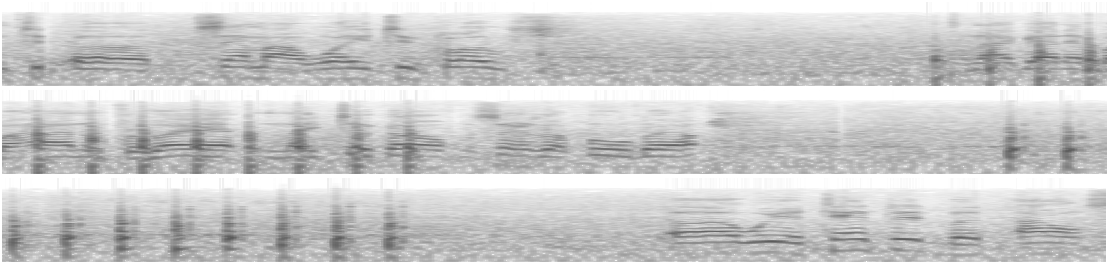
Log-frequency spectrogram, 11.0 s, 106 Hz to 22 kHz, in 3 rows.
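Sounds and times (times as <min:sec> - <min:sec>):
rapid sharp taps: 0:03.1 - 0:05.2, 0:07.0 - 0:08.8.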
